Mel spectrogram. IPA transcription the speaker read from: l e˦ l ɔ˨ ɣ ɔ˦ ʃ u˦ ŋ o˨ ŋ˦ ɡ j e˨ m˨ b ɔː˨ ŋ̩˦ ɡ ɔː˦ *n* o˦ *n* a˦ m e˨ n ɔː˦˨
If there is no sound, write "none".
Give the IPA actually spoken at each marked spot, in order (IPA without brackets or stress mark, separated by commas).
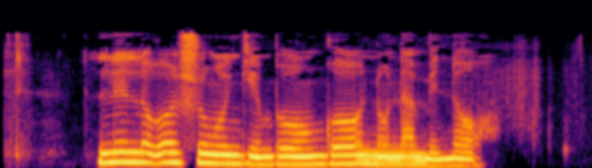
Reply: n, n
